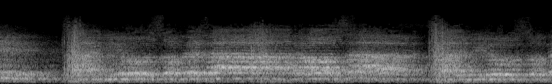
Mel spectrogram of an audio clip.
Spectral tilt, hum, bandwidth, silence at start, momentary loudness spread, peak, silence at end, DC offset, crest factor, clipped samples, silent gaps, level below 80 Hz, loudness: -5.5 dB/octave; none; 11 kHz; 0 s; 6 LU; -8 dBFS; 0 s; under 0.1%; 14 dB; under 0.1%; none; -64 dBFS; -23 LUFS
